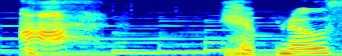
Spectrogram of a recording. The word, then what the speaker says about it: Hypnos: want to I want to correct something uhuh hypnose as the Greek god of sleep so that's how you pronounce that word oh okay yeah they were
